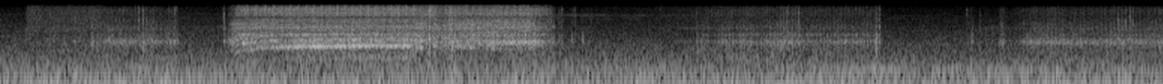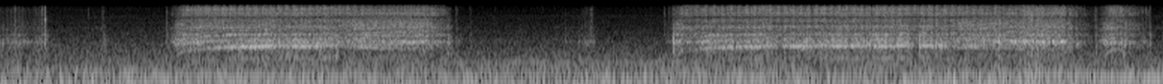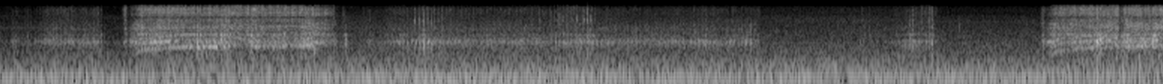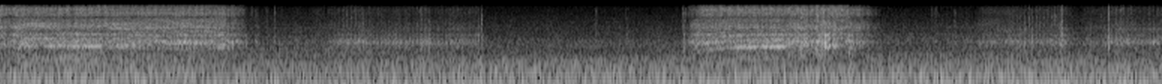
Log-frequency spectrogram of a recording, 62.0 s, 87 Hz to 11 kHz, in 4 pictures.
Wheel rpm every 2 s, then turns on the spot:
10, 50, 100, 70, 10, 20, 10, 20, 10, 90, 60, 10, 80, 100, 80, 20, 60, 50, 20, 20, 10, 0, 50, 100, 80, 20, 10, 20, 80, 10, 20.
0-2 8-12 14-16 30-32 34-42 50-52 60-62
